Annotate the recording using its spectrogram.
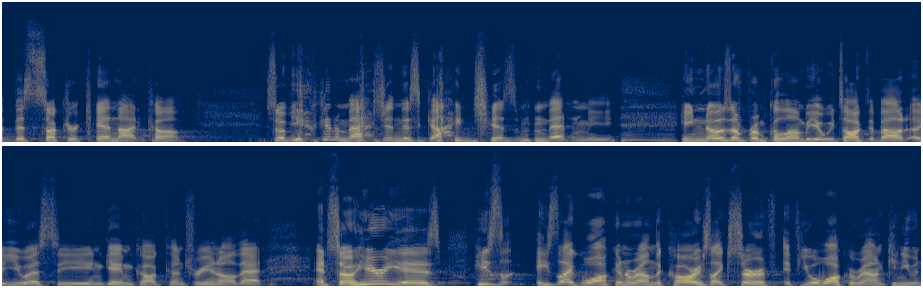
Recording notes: This sermon is from our EPIC retreat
